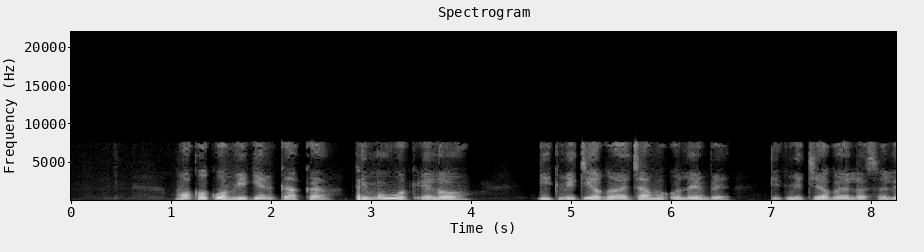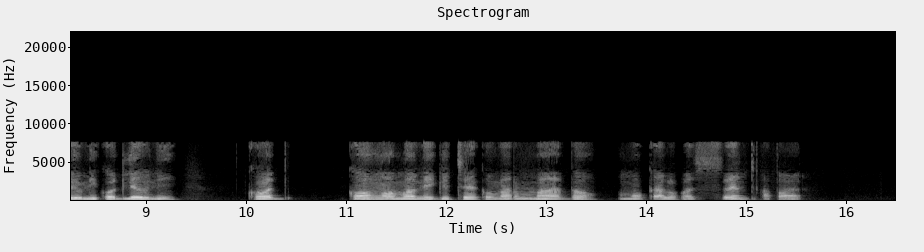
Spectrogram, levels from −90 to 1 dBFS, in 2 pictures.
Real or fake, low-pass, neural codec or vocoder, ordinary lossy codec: fake; 19.8 kHz; codec, 44.1 kHz, 2.6 kbps, DAC; AAC, 24 kbps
